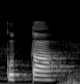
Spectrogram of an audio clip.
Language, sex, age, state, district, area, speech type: Punjabi, female, 30-45, Punjab, Shaheed Bhagat Singh Nagar, urban, read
